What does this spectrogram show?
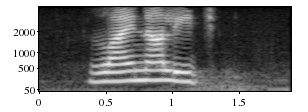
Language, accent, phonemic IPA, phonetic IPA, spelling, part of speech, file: Armenian, Eastern Armenian, /lɑjnɑˈlit͡ʃ/, [lɑjnɑlít͡ʃ], լայնալիճ, adjective / noun, Hy-լայնալիճ.ogg
- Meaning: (adjective) broad, wide, well-bent (of a bow); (noun) bow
